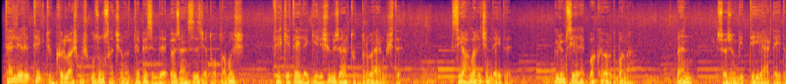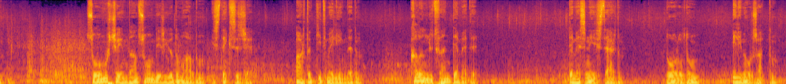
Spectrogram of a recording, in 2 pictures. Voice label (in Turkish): kitap, seslendirme; Atilla (Sesli Kitap)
